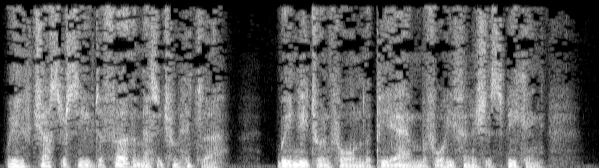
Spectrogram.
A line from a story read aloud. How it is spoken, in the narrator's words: He said quietly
